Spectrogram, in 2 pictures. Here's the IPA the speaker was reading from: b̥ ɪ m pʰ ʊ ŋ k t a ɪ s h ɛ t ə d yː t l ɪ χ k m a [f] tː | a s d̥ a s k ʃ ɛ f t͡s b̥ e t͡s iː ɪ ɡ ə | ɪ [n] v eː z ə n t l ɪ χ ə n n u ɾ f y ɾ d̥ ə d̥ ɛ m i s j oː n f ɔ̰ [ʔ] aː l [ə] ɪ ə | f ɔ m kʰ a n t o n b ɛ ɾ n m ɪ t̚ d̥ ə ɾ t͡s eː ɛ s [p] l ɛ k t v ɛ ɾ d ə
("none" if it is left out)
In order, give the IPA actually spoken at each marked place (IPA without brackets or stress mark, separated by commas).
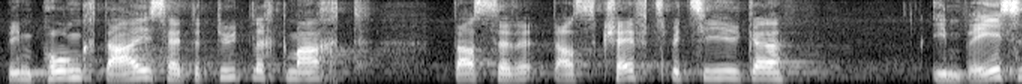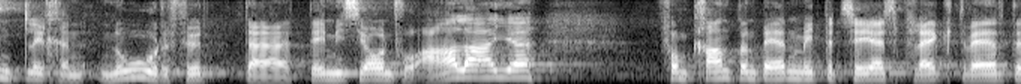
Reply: χ, m, ʔ, a, p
